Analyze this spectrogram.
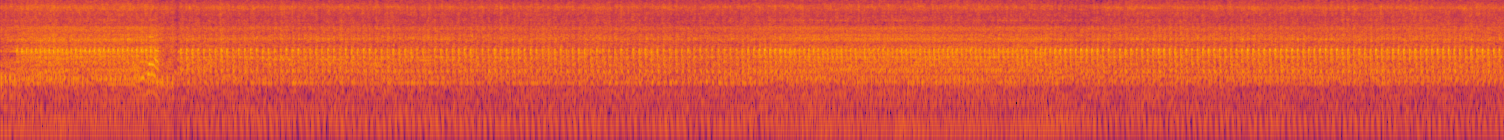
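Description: An engine runs with a steady, fast chugging throb.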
